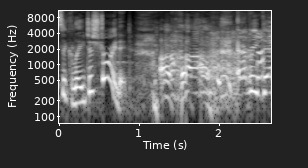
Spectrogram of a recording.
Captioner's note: laughs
